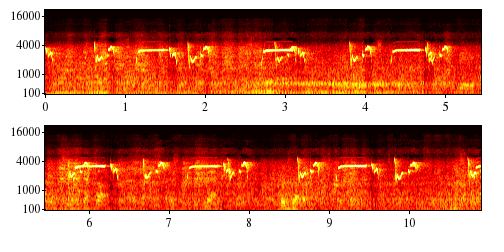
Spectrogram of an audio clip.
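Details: Prinia song for tutoring kept birds: a lively series of high chirping phrases, several with a drawn-out level whistle, repeated steadily over eleven seconds above a soft low hum.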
